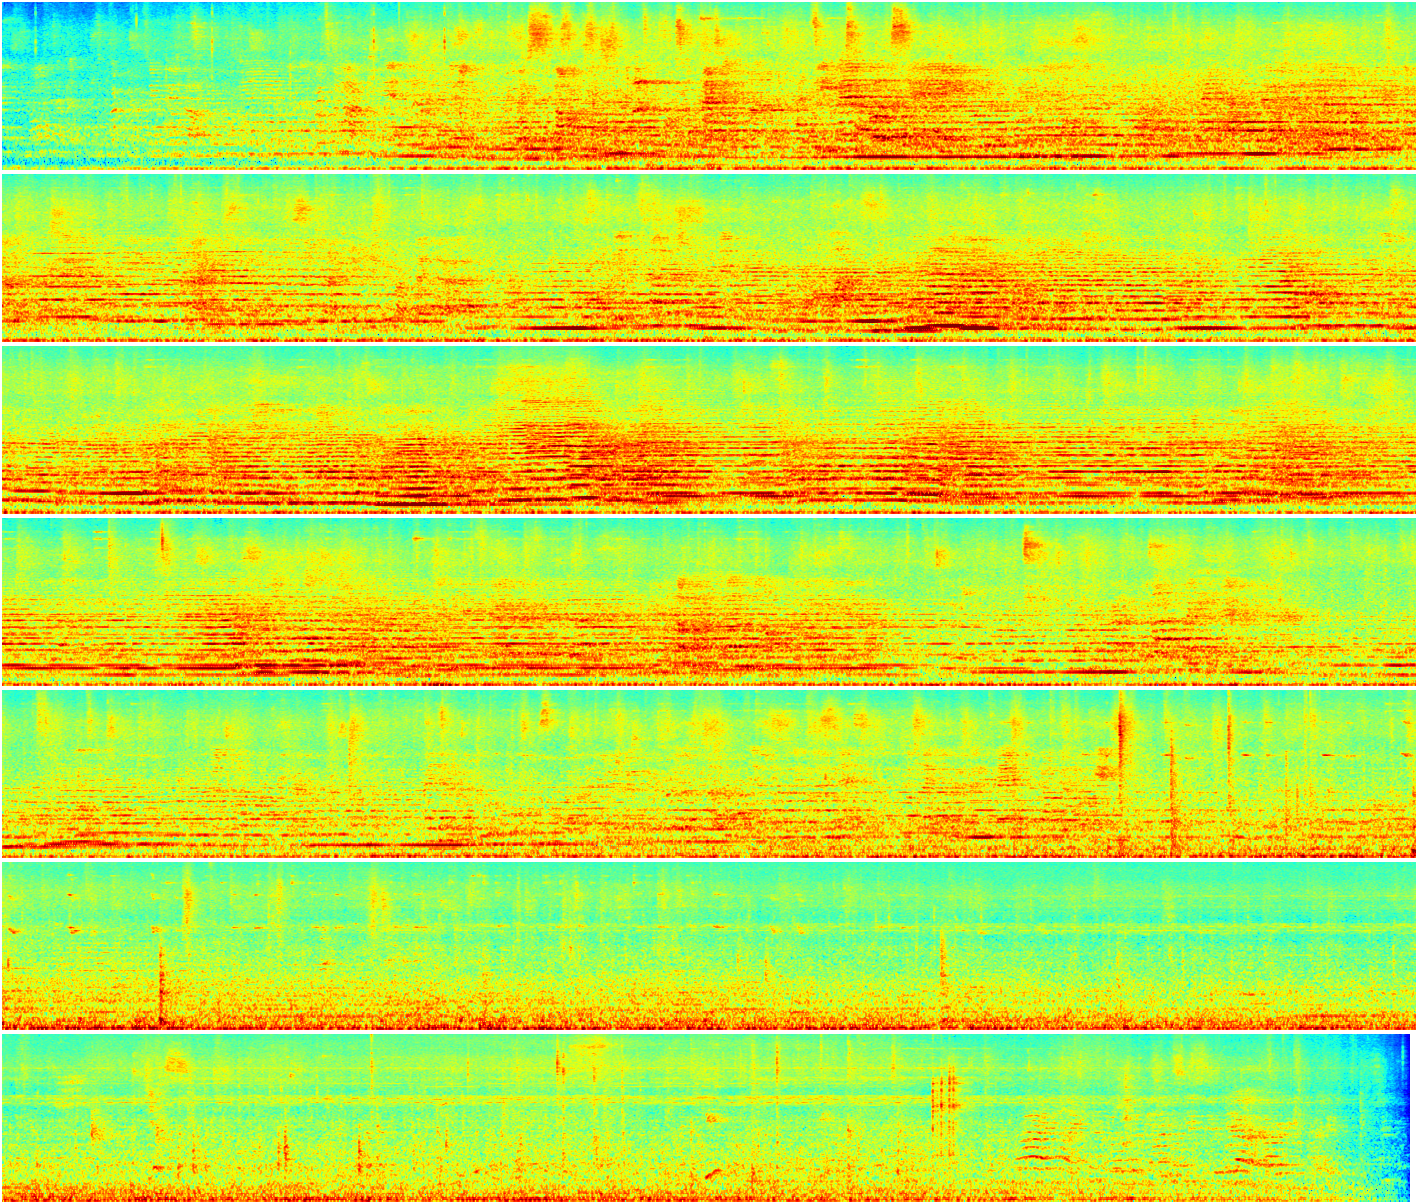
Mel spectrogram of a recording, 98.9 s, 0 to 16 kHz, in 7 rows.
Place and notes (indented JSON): {
  "title": "Montreal: Berri-UQAM metro (cello) - Berri-UQAM metro (cello)",
  "date": "2008-10-09 11:09:00",
  "description": "equipment used: M-Audio MicroTrack II\ncello in Berri-UQAM metro tunnel",
  "latitude": "45.51",
  "longitude": "-73.56",
  "altitude": "27",
  "timezone": "America/Montreal"
}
